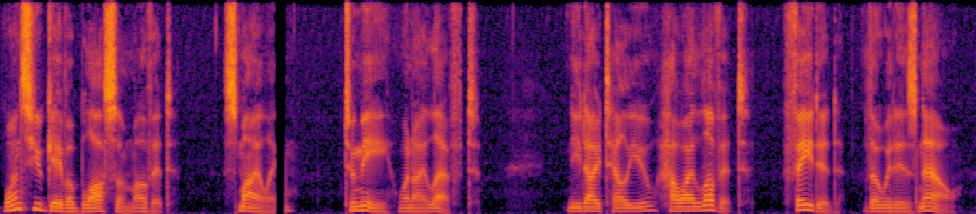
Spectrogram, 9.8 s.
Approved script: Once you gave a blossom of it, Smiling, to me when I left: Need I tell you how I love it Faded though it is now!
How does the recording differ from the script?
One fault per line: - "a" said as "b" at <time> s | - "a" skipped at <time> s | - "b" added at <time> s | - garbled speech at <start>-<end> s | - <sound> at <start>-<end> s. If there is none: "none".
- dropout at 2.7-2.9 s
